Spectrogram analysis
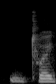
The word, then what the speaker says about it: Twaig: Twig, ça s'écrit Twaig.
